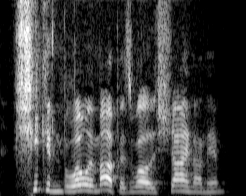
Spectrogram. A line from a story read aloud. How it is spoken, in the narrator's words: laughed Laurie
